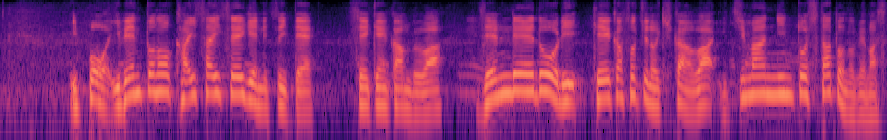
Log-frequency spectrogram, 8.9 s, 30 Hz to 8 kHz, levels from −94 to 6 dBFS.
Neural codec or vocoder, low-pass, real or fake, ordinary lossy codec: codec, 44.1 kHz, 7.8 kbps, Pupu-Codec; 7.2 kHz; fake; Opus, 24 kbps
